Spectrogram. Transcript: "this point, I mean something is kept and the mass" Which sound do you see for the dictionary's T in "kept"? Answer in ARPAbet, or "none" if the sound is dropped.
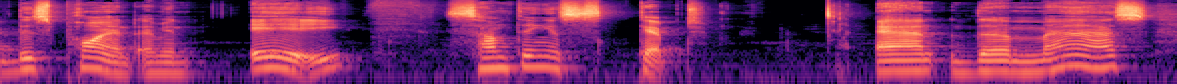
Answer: T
